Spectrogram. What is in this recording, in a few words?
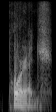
"porridge", American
